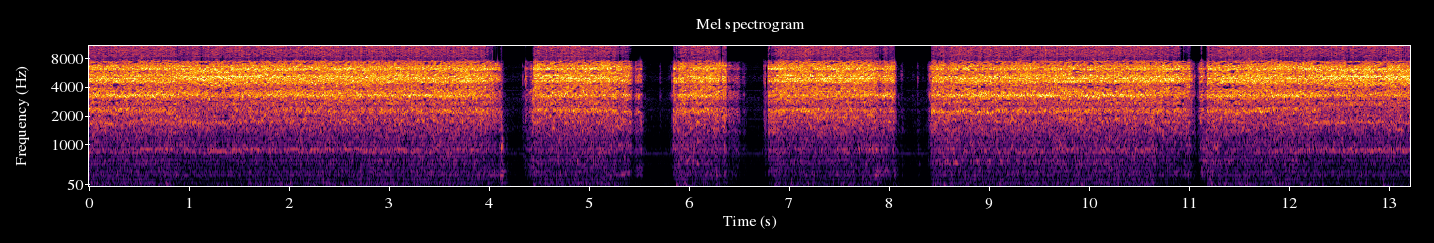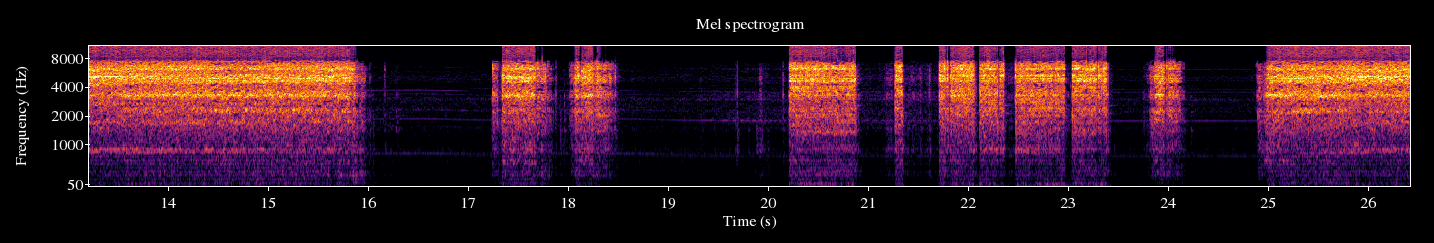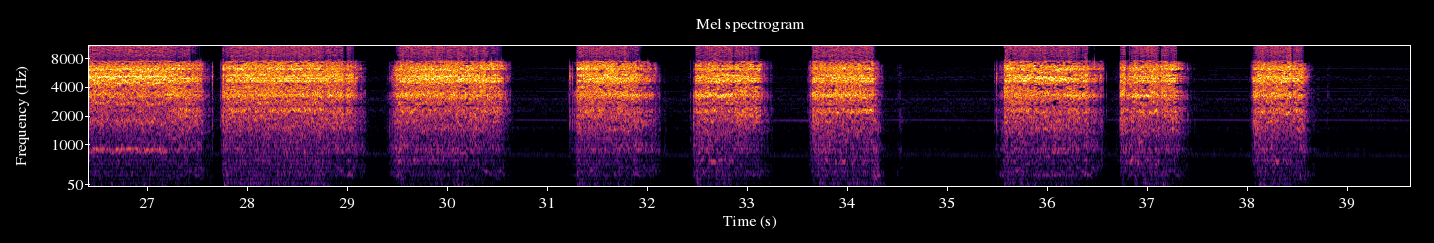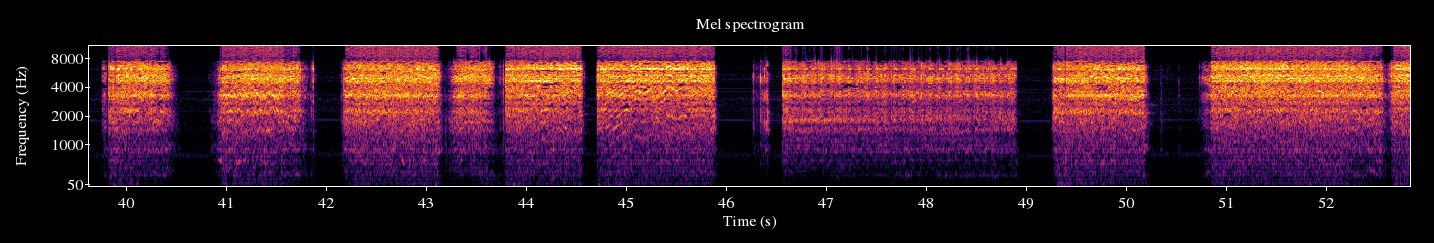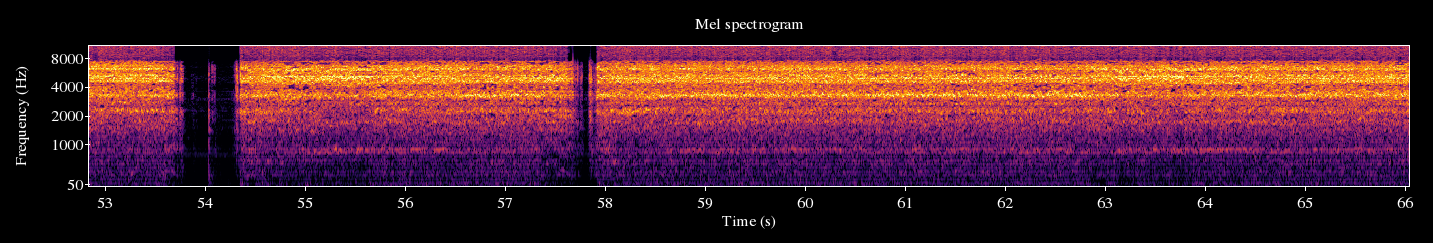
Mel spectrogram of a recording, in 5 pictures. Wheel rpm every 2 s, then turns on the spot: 220, 200, 90, 100, 140, 160, 220, 190, 40, 20, 20, 20, 100, 150, 110, 60, 50, 50, 50, 30, 70, 80, 120, 20, 60, 130, 110, 160, 170, 200, 230, 220, 220.
20-24 30-32 38-40 46-48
